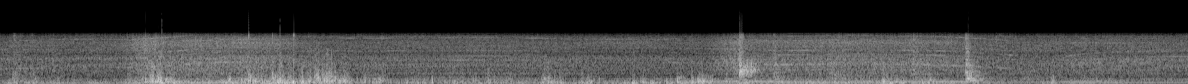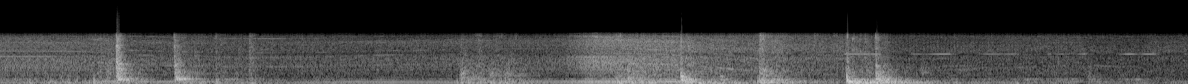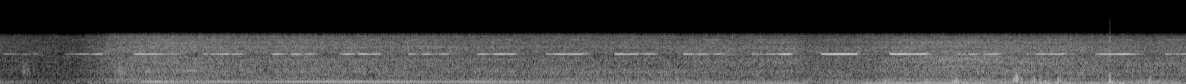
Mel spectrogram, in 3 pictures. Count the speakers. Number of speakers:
0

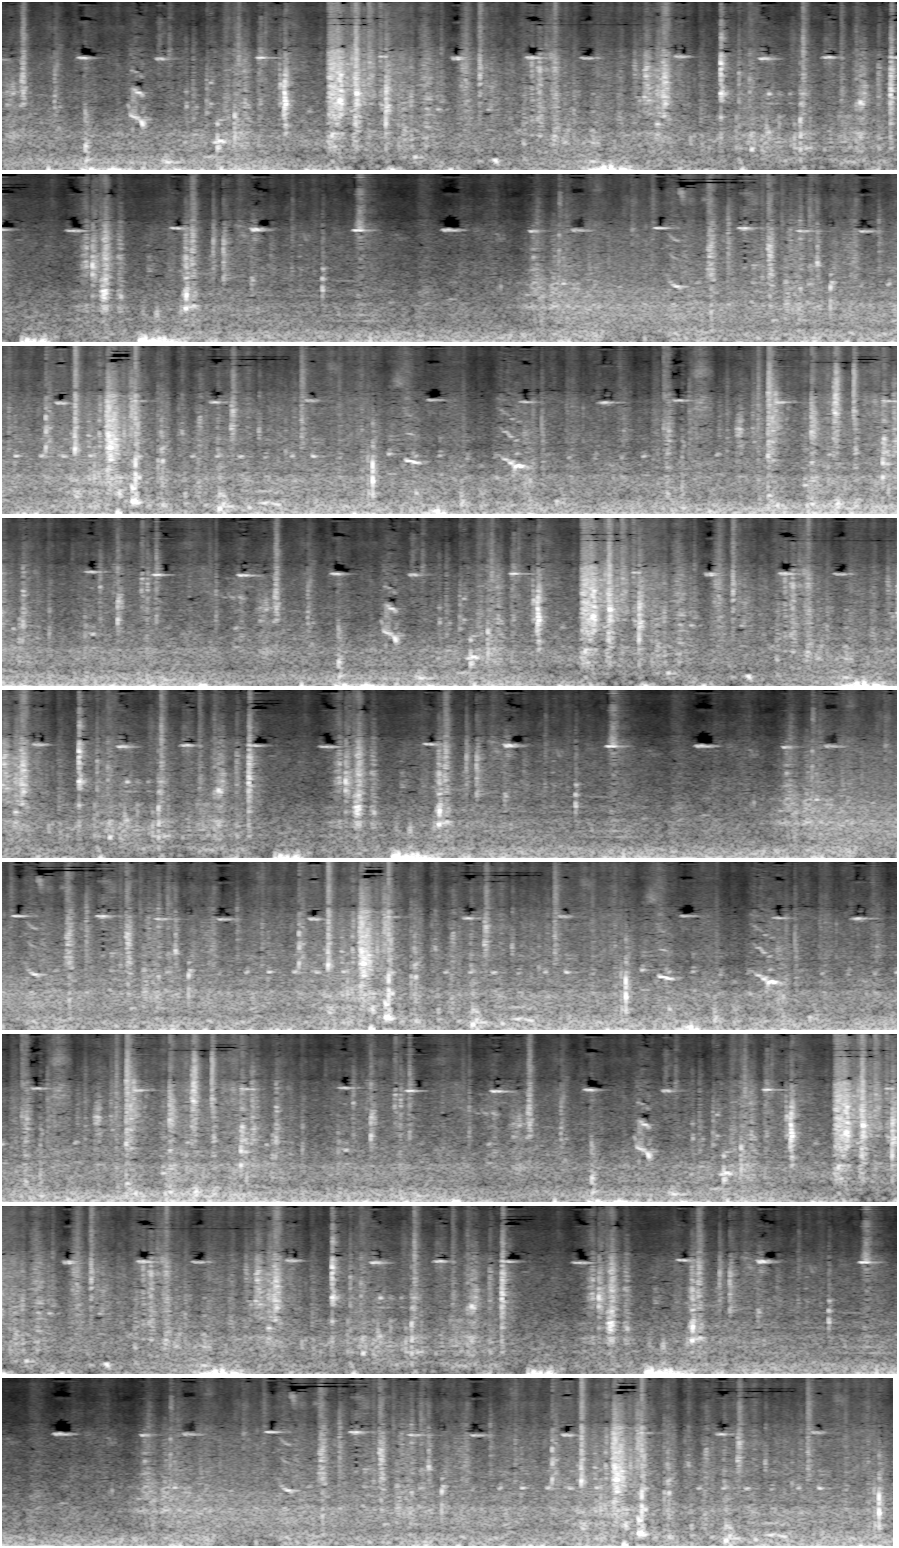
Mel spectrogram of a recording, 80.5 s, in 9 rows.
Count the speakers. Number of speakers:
0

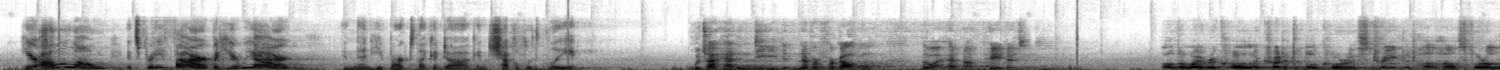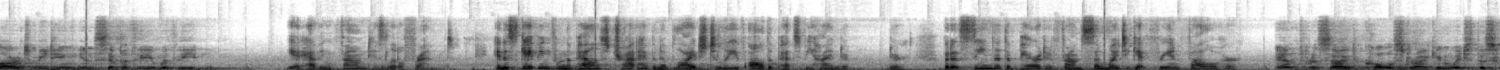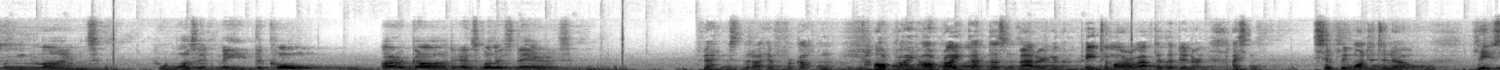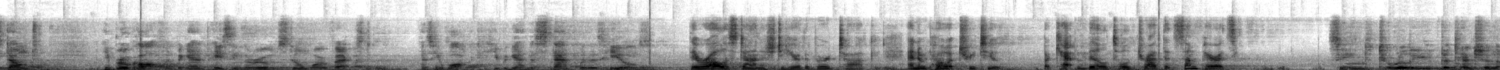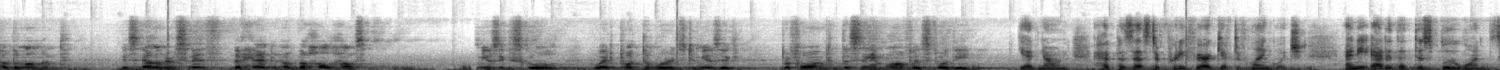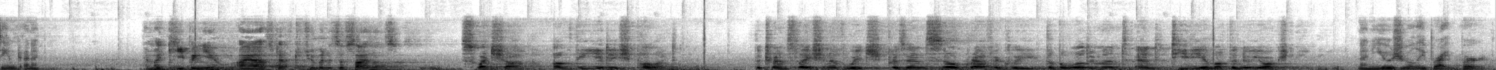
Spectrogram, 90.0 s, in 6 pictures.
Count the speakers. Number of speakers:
3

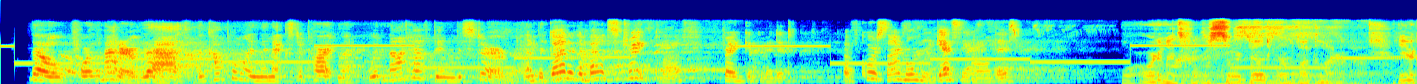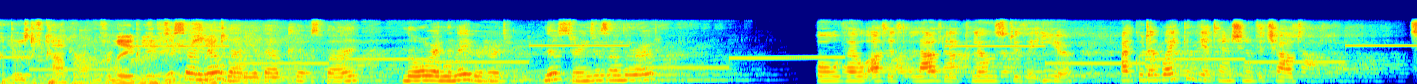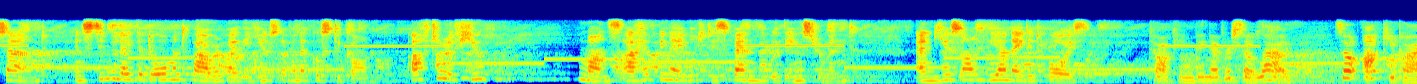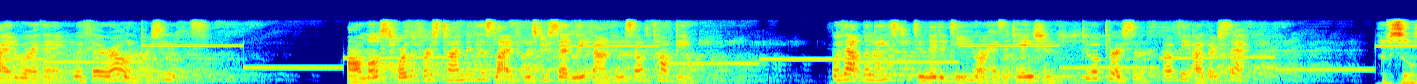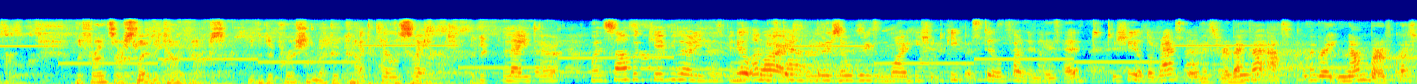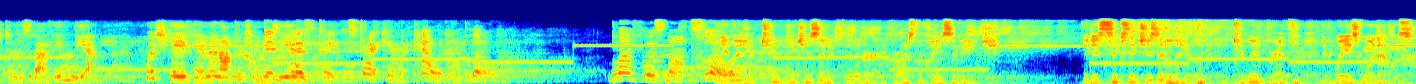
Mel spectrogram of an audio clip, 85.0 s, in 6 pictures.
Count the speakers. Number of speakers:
5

